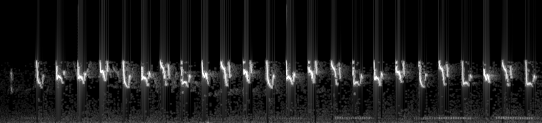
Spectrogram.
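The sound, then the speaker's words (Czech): A common chiffchaff, a small, inconspicuous green bird, sings from the treetops a monotonous, steady series of about twenty bright, high chirping notes in even rhythm, clear, with a faint low hum in the background and no talking. “Jednotvárný hlas, který slyšíme z korun stromu, patří zcela nenápadnému malému zelenému ptáku, budničku menšímu.”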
